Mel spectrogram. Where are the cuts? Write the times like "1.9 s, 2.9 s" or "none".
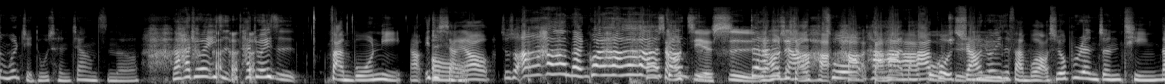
3.2 s, 4.9 s, 9.7 s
